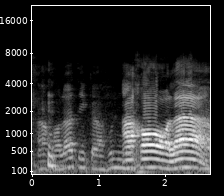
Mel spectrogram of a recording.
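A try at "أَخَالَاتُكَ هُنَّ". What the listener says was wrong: Akholatika. Nah, kenapa tiba-tiba kasroh enggak ada penyebabnya? Akholatuka hunna ammatuka.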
